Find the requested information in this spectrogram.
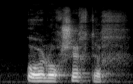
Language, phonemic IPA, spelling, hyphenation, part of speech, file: Dutch, /ˌoːr.lɔxˈsʏx.təx/, oorlogszuchtig, oor‧logs‧zuch‧tig, adjective, Nl-oorlogszuchtig.ogg
- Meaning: militant, belligerent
